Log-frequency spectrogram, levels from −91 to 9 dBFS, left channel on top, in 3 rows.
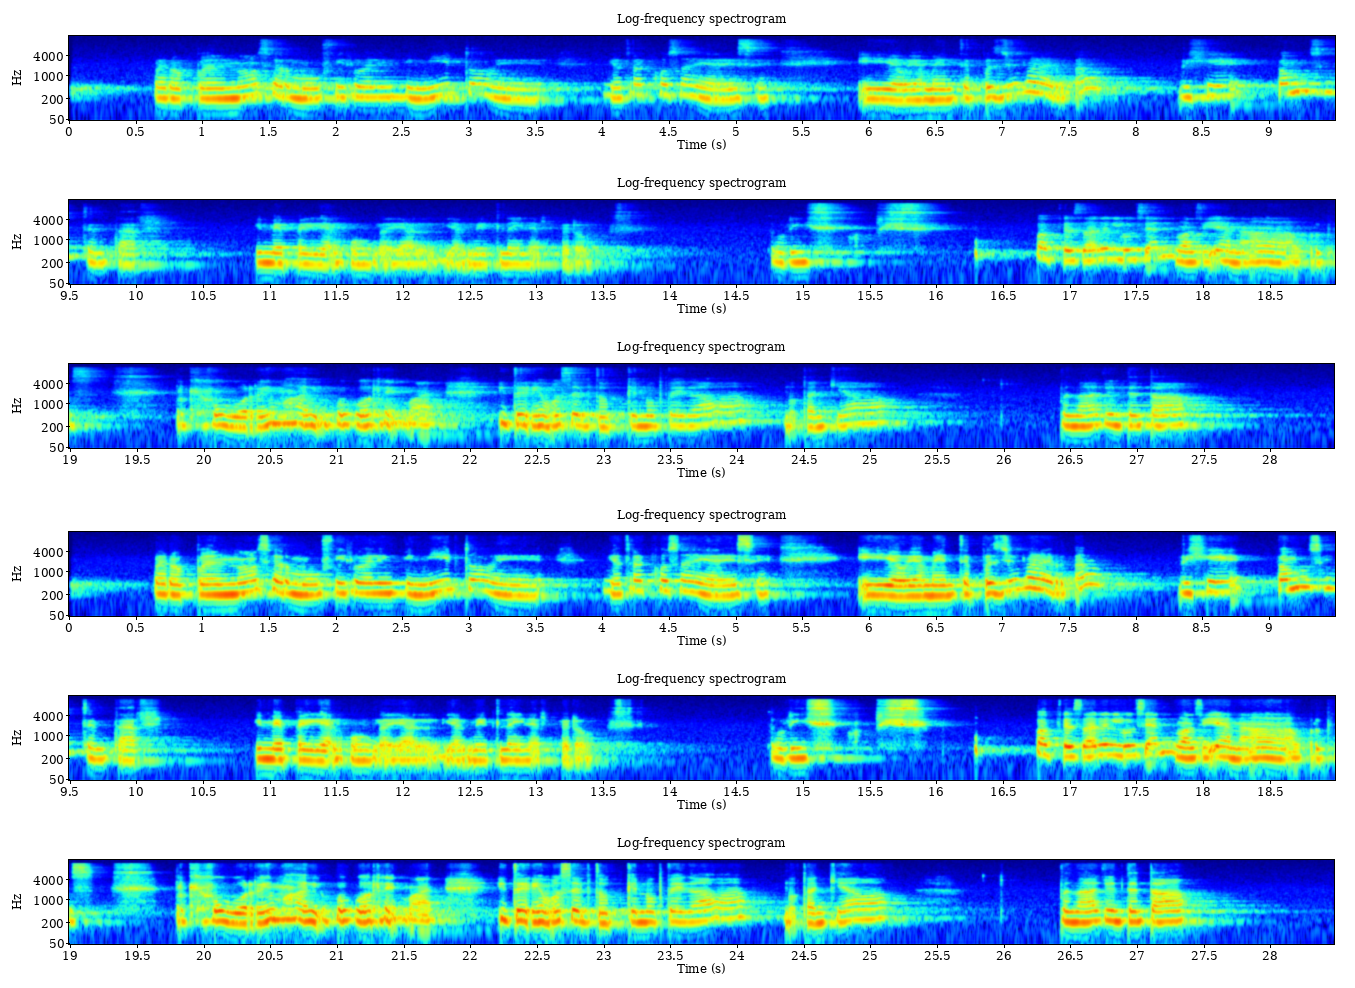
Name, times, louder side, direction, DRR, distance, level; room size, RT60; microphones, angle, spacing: voice 1, 0.6-3.6 4.0-7.8 8.3-8.8 9.1-10.2 10.9-13.7 14.8-15.3 15.5-15.9 16.7-25.2 26.4-27.4, right 5 dB, 60° right, 16 dB, 0.4 m, -21 dB
15.0 x 11.5 x 3.5 m, 1.4 s
head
